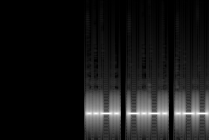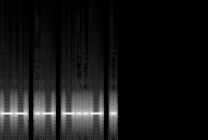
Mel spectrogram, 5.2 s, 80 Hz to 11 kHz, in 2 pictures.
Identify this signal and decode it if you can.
Morse code, heard as a keyed tone, about 28 wpm, 700 Hz. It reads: FC1AXE
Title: DXCC-100 Call Signs - 6 Characters - Repeated 3x - 28wpm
